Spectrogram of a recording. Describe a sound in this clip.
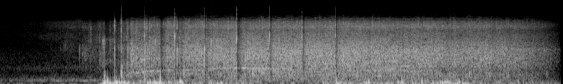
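A large audience applauds loudly in a big echoing hall.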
